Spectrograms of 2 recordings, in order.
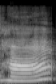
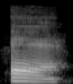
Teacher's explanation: we don't say the h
